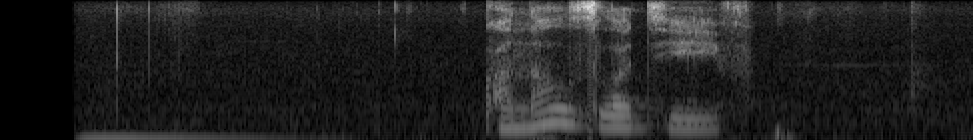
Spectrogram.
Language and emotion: Russian, neutral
